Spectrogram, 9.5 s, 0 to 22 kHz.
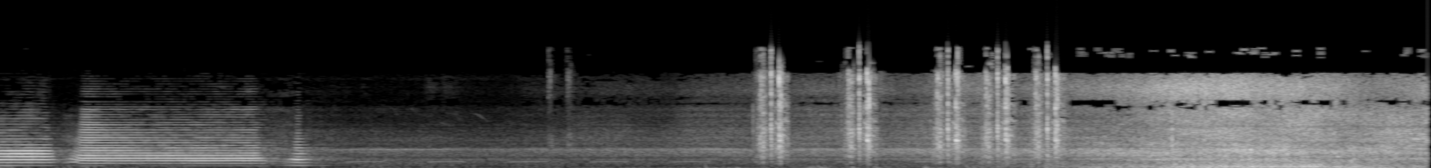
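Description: Merseyrail Class 507 electric train sounding its two-tone horn on the approach: a higher note, a longer lower note, then a short blip of the higher one. A faint beep repeats about twice a second under it. A few seconds later several sharp wheel clacks ring out and the train's rumble grows loud as it runs past close by.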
